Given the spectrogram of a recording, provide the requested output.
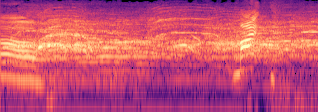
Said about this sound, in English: Can we have more of the moans and screams?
